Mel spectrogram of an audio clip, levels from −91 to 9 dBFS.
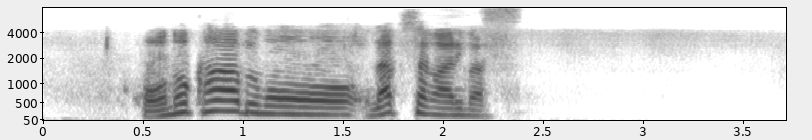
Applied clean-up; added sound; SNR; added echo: neural mask model Resemble Enhance denoiser.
